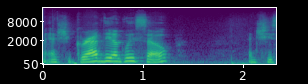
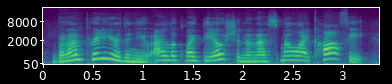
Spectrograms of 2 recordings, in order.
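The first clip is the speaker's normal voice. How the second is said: higher, preening soap voice; pretty soap voice; 7 semitones higher than usual. Acted. Mother voices vain pretty soap boasting to ugly soap, higher. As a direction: brag up high like a vain little soap.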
